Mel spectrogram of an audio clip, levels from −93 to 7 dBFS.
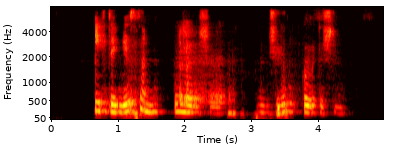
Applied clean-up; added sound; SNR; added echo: neural mask model DeepFilterNet 3.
